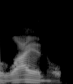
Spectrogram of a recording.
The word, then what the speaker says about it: Lionel: lie Noel yeah that's I just kind of put a little more emphasis on the oh Lionel lion lion Lionel I kind of emphasize the O A little bit like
